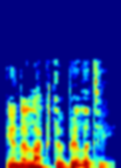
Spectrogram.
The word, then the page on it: ineluctability: British English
